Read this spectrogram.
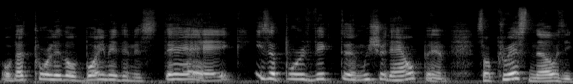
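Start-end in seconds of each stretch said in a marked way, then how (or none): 0.0-4.5 high-pitched mock sympathy; mock pity. Voicing viewers who would pity him, mock sympathy. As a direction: imitate people fawning over a poor boy. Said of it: "people are gonna feel bad for him".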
